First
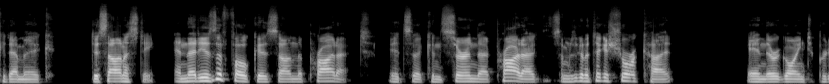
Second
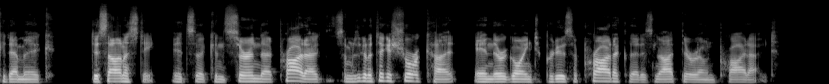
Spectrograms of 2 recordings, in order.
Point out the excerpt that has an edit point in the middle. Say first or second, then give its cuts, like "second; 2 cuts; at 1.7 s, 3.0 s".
second; 2 cuts; at 1.6 s, 4.6 s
